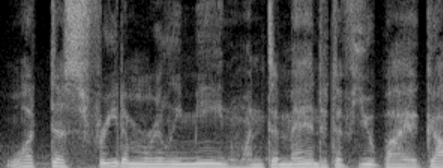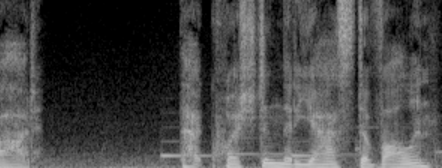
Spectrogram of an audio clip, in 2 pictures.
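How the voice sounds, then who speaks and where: A man voicing a calm, thoughtful young traveler hero in a video game, speaking in a measured way. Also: mid-range voice, faint music behind, lightly acted.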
